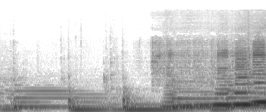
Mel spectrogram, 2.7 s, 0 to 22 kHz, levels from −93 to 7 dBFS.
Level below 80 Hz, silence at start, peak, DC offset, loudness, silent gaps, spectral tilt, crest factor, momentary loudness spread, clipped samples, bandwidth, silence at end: -34 dBFS; 0 s; -6 dBFS; under 0.1%; -26 LUFS; none; -7.5 dB/octave; 16 dB; 16 LU; under 0.1%; 9.4 kHz; 0 s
